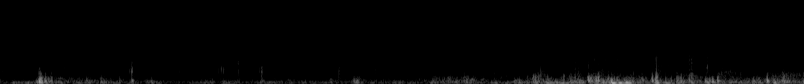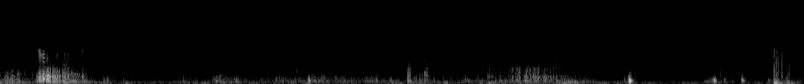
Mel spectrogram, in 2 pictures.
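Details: Stomach noises after dinner: low gurgles and rumbles of stomach growling; ordinary bowel sounds after a meal.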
